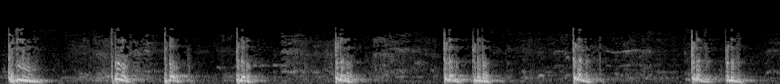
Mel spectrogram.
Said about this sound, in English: Have you been upstairs and listened to the junk mail come through the door?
